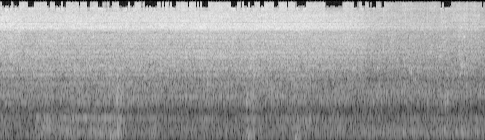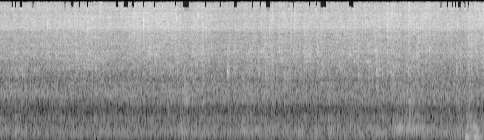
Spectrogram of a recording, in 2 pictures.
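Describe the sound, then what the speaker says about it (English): Water rinses through parts of a Miops Water Drop Splash Kit, a steady close hissing flow that softens slightly midway and runs on without speech. "you pour water into this hole and you pour water into the top"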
